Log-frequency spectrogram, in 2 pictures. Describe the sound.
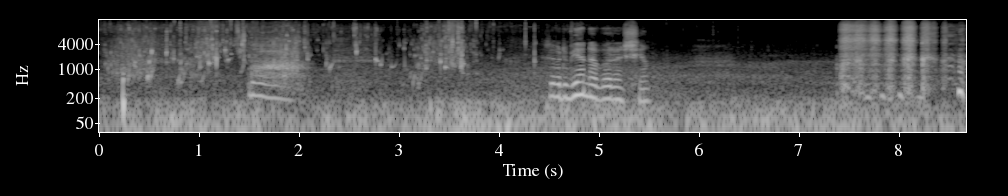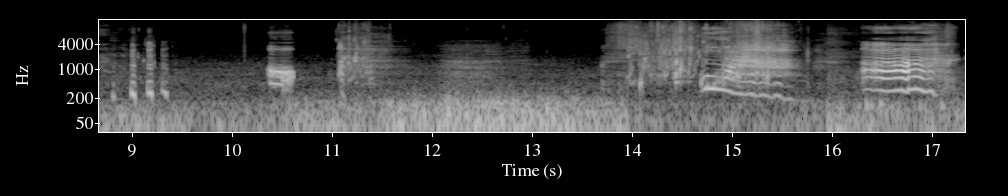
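Water sloshes and swirls around someone wading into the Atlantic Ocean, making waves as they advance, with sharp gasps and bursts of breath, and a voice speaking briefly between the splashy movements.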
